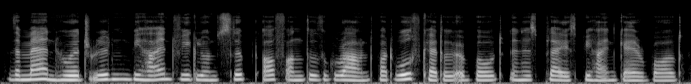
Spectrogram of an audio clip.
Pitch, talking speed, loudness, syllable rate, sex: 210 Hz, 180 wpm, -17 LUFS, 4.8 syllables/s, female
